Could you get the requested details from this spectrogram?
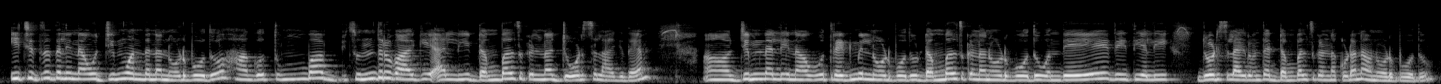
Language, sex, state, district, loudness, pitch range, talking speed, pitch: Kannada, female, Karnataka, Belgaum, -14 LUFS, 210-245 Hz, 105 wpm, 225 Hz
